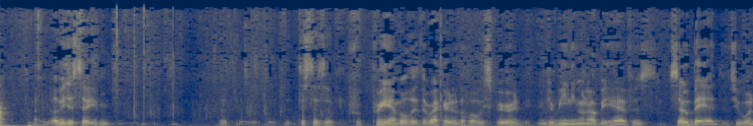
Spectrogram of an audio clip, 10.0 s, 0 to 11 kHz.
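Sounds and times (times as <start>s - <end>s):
man speaking: 0.4s - 2.0s, 2.9s - 10.0s.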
